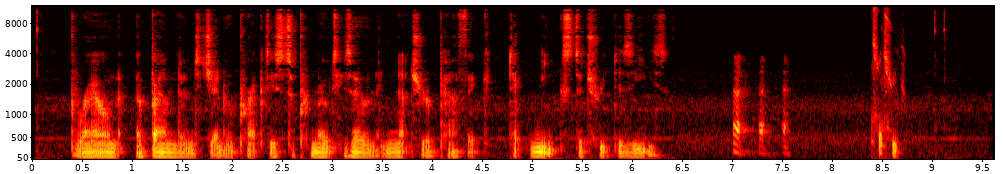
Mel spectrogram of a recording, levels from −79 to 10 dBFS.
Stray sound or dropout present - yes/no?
yes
